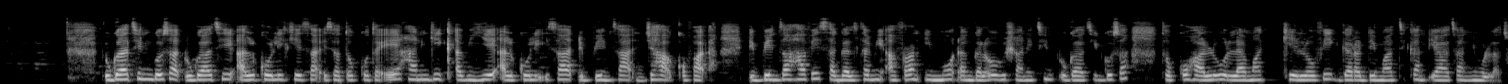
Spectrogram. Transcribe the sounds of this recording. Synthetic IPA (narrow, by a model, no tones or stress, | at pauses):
ᶑʊɡaːt̪iːŋɡɔsɐᶑʊɡaːt̪iːʔɐ̰lko̞ːliːke̞ːsːa̰ːʔɪsɐt̪ɔkːɔt̪ɐ̰ʔe̞̰ːhɐŋɡɪkʼɐbɪjːeːʔɐ̰lko̞ːlḭːʔɪsaːᶑɪbːe̞ːnsaːd͡ʒɐɦa̰ːkʼɔfaːᶑɐ̥ᶑɪbːe̞ːnsaːɦɐfɛsɐɡɐlt̪ɐmḭːʔɐfɾanɪmːo̞ːᶑɐŋɡɐloːbɪʃaːnɪt̪iːnᶑʊɡaːt̪iːɡɔsɐt̪ɔkːɔɦaːlːuːlɐmɐkʰeːlːoːfɪɡɐɾɐd̪ɪmaːt̪ːɪ̥kɐnᶑɪjaːt̪ɐnːɪwɔlʔɐ̰t̪ʊ̥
